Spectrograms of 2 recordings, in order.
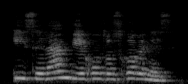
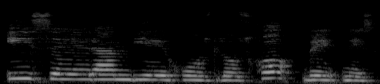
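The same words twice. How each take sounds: First: Said in the usual way. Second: Slow, syllables spaced; slow syllable count. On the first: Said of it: "Continúo separando". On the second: Shown as a demonstration. Teacher counting syllables slowly for students. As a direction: count "Y serán viejos los jóvenes" syllable by syllable. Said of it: "Aquí tengo nueve".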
